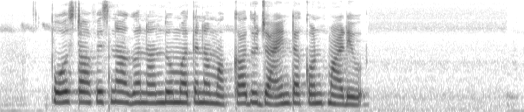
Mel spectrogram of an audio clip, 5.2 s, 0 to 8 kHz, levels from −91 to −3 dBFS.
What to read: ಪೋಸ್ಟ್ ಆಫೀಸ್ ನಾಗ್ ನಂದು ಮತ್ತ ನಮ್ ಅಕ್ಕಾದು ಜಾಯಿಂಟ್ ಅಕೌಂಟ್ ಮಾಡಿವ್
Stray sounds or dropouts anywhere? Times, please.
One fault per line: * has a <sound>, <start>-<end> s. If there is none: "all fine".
all fine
